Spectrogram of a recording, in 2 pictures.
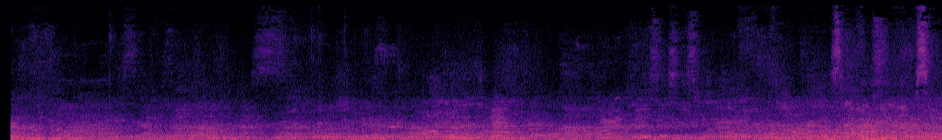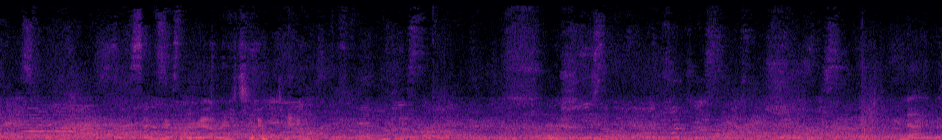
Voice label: Sound of people talking; From my cousin’s bat mitzvah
